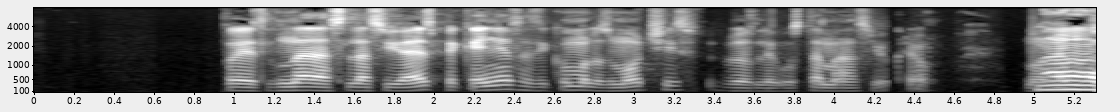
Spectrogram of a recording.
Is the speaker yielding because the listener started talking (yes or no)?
yes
